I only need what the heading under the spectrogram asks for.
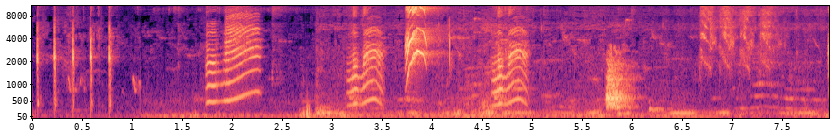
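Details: A talking parrot follows a series of sharp clicks with a falling harmonic phrase, several arched squawky syllables and high shrill squeaks.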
